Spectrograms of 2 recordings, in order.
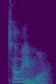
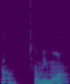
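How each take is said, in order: First: It sounds defensive and closed. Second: It sounds curious and inviting.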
